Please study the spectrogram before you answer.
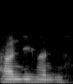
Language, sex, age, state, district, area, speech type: Punjabi, male, 30-45, Punjab, Ludhiana, rural, conversation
